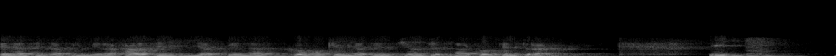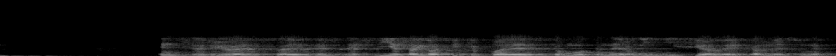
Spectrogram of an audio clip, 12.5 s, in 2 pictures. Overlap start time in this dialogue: none

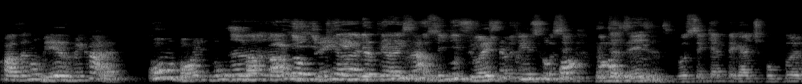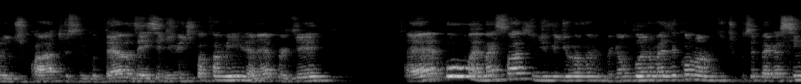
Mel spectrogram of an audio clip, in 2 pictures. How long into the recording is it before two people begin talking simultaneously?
2.3 s

